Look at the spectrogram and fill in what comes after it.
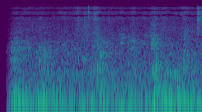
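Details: French Bulldog eating watermelon: broad, continuous snuffling and chewing noise with low wet smacking, steady throughout without clear barks or whines.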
